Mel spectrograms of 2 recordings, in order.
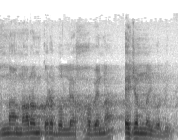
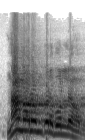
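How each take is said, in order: First: Low, soft and steady answer; calm reply. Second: Loud, high retort; shouting insistence. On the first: Preacher answering the shouting stranger, quiet and calm. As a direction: settle him down quietly. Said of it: "তখন আমি বলছি". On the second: Airport stranger insisting loudly to the preacher. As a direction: push back at him with a raised voice. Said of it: "যখন খুব চিৎকার দিয়ে বলছে". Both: Retold or imitated.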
